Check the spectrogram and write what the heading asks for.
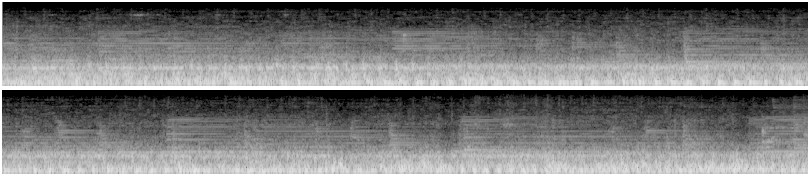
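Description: Motorcycle running steadily at cruising speed on a paved road, a continuous low rumble of engine and road noise, with background music over it.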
